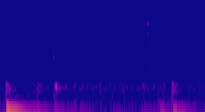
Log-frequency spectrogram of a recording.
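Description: Near silence with a few faint clicks of a computer mouse as the code is scrolled, after a low thump at the very start.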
